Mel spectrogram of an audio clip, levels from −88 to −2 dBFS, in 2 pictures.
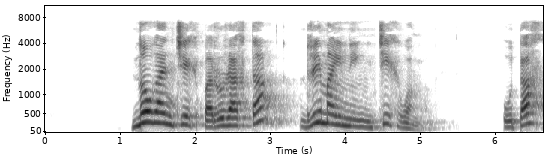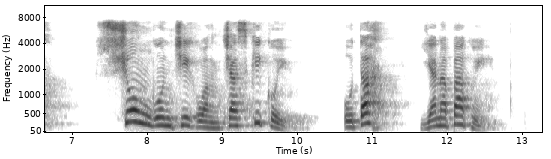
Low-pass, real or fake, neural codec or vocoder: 7.2 kHz; fake; codec, 16 kHz, 4 kbps, X-Codec, WavLM features, trained on Multilingual LibriSpeech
